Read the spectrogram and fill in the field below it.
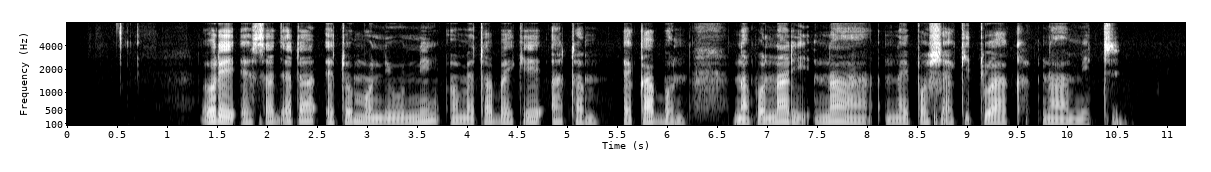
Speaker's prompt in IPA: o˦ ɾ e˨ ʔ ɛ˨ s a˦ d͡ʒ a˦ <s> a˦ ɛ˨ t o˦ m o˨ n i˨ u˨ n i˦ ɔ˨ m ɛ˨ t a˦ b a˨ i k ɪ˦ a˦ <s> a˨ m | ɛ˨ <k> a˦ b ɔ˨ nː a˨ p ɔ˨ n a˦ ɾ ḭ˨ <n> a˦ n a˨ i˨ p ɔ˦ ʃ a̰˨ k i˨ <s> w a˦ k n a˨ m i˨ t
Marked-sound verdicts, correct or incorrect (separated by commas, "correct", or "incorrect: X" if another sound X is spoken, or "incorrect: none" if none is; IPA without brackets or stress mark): incorrect: t, incorrect: t, correct, correct, incorrect: t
